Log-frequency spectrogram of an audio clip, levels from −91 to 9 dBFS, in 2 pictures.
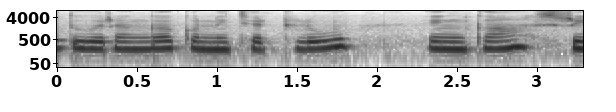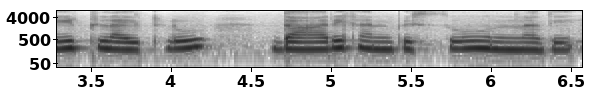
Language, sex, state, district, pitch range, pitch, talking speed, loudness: Telugu, female, Telangana, Hyderabad, 200-220 Hz, 210 Hz, 80 wpm, -17 LUFS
